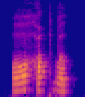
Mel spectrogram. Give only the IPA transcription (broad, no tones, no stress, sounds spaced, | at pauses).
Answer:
ɔ h ʊ q b ʊ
